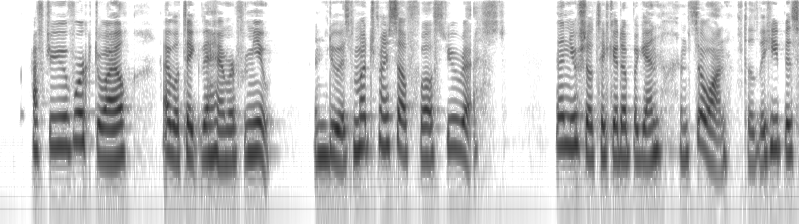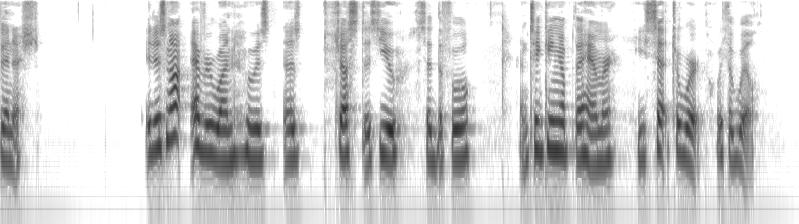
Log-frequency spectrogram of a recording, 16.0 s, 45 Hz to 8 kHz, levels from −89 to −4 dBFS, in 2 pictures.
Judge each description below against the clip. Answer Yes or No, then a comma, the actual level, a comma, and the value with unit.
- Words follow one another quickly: Yes, fast, 230 wpm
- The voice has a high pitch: Yes, high, 220 Hz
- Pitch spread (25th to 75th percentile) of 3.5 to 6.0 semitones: No, average, 2.9 semitones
